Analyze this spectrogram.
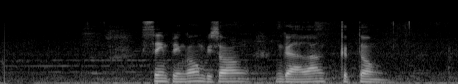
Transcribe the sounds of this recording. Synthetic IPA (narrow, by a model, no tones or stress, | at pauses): sɪŋb̥i̤ŋɔŋb̥isɔŋɡalaŋɡ̥ə̤d̪̥ɔ̤ŋ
